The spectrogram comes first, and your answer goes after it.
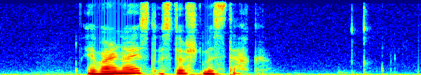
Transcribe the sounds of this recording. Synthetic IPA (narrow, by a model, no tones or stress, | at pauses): eːʋæːɹɳæɪst̪ʰoːst̪œʃtmɪst̪ʰɑːk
